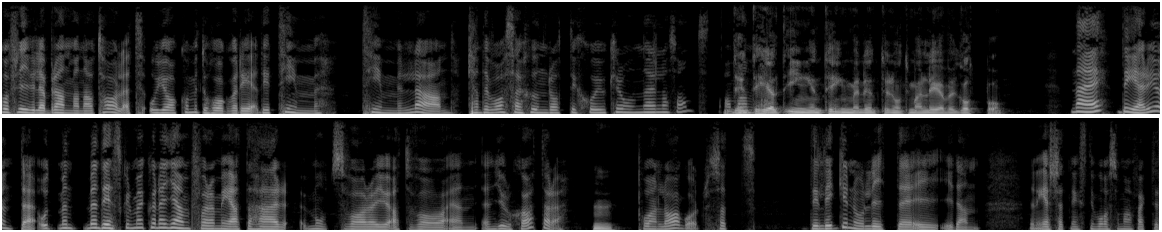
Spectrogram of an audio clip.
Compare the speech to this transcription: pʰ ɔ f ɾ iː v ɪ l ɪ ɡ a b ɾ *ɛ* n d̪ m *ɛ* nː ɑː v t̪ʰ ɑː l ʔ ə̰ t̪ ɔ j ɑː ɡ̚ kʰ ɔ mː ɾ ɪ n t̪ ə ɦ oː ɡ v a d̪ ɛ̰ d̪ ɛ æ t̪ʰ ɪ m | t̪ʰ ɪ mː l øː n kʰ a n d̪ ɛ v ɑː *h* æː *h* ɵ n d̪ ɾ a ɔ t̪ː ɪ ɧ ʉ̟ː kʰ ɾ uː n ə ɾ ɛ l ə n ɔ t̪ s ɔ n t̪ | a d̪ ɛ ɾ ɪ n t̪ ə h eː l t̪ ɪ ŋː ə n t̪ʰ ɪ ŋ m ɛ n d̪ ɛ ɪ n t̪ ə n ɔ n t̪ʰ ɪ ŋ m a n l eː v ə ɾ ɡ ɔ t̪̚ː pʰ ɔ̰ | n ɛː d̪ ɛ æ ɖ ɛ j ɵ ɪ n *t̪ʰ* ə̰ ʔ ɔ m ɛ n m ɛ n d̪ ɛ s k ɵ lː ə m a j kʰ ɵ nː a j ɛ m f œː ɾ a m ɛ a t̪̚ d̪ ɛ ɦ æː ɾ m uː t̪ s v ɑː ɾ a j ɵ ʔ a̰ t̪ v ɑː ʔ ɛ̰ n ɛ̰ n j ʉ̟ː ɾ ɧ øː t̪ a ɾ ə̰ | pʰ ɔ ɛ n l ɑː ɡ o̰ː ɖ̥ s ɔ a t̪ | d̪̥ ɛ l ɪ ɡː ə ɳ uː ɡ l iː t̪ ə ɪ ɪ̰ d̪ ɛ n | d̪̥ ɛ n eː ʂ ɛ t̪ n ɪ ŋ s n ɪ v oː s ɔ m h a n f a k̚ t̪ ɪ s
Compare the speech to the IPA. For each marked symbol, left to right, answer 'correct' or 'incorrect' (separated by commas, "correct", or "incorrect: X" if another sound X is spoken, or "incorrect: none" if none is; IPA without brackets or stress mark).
incorrect: a, incorrect: a, incorrect: s, correct, incorrect: t̪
